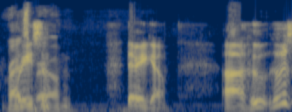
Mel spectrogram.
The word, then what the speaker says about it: Riseborough: Oh, how do you pronounce her last name? Riseborough.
